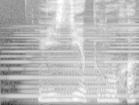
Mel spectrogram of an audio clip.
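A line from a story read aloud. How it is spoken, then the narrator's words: Plain. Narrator (Russian): ответил Ваня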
